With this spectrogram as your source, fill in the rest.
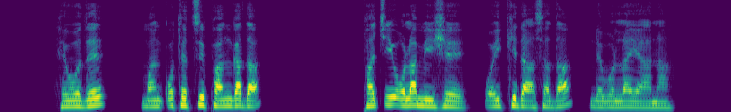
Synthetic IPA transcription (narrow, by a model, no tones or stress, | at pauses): hɛwɔd̪ɛ | mɐŋkʼːɔt̪ɛt͡sːɪpɐŋɡɐd̪ɐ | pɐt͡ʃʼːɪɔlɐmiːʃ̬ɛ | ɔjkːɪd̪ɐːsɐd̪ɐnɛbɔlːɐjaːnɐ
